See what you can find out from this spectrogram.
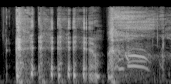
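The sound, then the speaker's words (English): Someone clears their throat in a quick run of short, rough bursts, then finishes with a longer, rasping voiced sound. “I don't know why I cleared my throat like that.”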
